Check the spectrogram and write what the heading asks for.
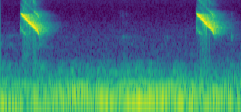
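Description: Female common tailorbird calling: two sharp, high notes, each falling quickly in pitch, the second coming right at the end. These are the calls of a hen separated from her mate, calling for him.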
